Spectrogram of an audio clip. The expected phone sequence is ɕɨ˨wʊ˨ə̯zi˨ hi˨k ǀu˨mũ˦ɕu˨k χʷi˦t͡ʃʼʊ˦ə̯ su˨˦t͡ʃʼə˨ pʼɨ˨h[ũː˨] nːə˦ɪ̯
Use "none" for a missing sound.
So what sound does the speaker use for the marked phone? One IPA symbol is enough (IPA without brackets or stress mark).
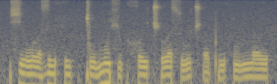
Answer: ũ˨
